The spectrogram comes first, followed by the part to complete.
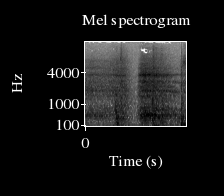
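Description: A person's sharp, noisy intake of breath, lasting most of a second and starting about a second in.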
